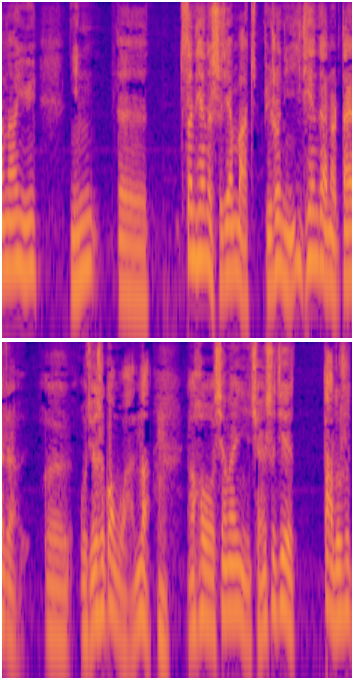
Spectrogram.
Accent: Beijing, China

